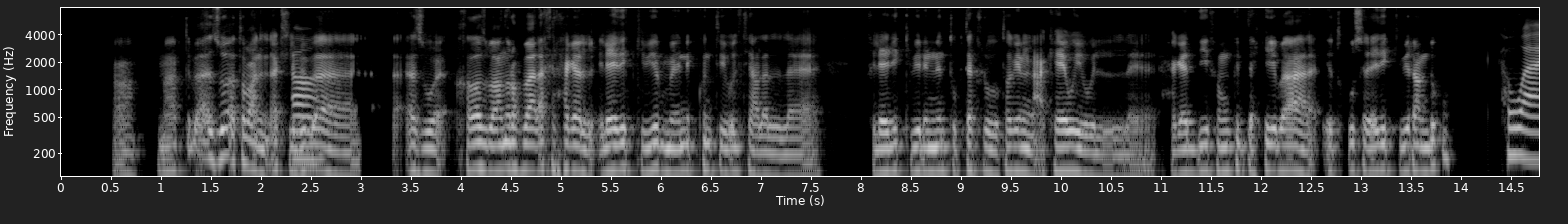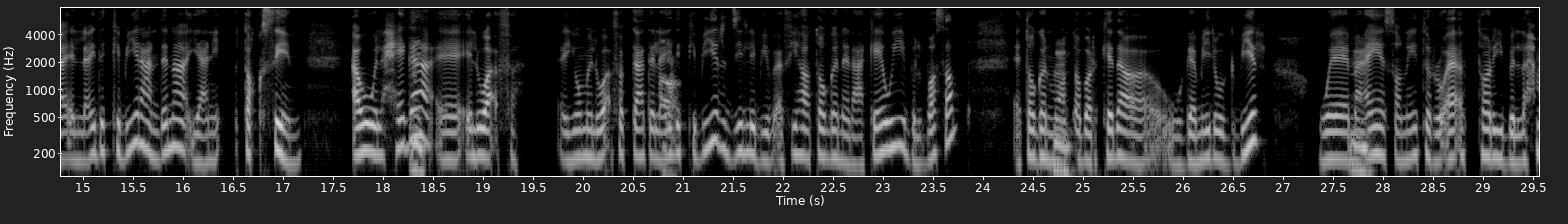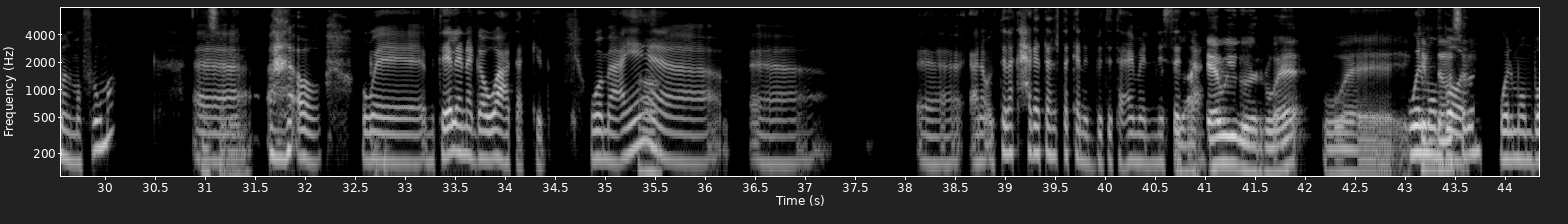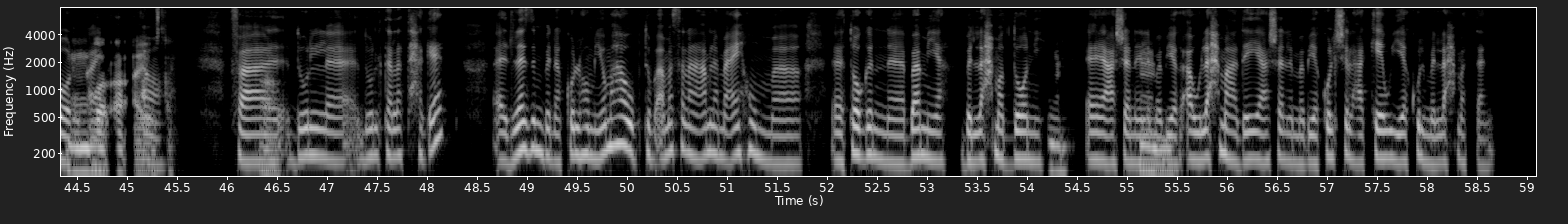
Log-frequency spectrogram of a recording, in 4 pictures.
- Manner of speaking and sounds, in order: tapping; other background noise; chuckle
- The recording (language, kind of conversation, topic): Arabic, podcast, إيه أكتر ذكرى ليك مرتبطة بأكلة بتحبها؟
